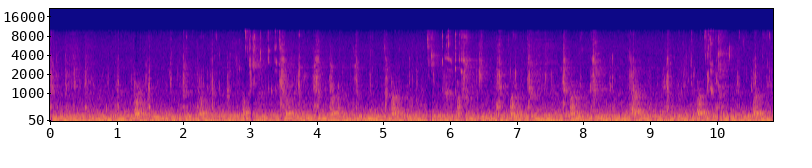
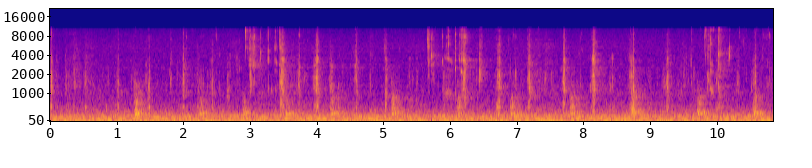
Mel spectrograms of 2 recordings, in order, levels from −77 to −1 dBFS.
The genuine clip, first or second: first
